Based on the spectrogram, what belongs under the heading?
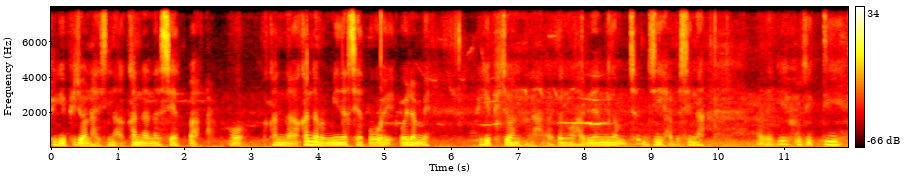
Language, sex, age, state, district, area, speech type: Manipuri, female, 45-60, Manipur, Imphal East, rural, spontaneous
